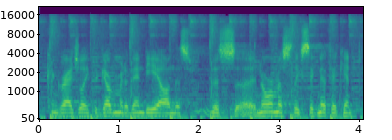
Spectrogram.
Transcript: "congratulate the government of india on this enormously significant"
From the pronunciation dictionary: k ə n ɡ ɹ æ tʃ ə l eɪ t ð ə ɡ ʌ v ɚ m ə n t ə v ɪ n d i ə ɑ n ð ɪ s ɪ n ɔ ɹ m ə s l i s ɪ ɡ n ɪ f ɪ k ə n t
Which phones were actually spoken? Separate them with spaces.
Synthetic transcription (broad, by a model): k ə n ɡ ɹ æ tʃ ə l eɪ t ð ə ɡ ʌ v ɚ m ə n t ə v ɪ n d i ə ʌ n ð ɪ s ɪ n ɔ ɹ m ə s l i s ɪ ɡ n ɪ f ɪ k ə n t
